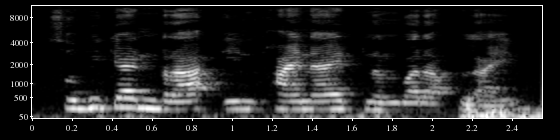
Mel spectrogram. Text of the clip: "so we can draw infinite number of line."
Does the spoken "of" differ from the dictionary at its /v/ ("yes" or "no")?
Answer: yes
